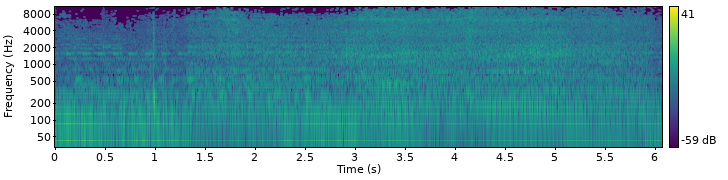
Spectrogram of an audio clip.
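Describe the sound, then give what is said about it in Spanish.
A car engine runs steadily as the car starts up again and reverses off a forest track onto the road, with a continuous low rumble and a fairly even level throughout. “detiene el coche a la espera de que le sobrepase. Al poco arranca de nuevo y da marcha atrás para salir a la carretera.”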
